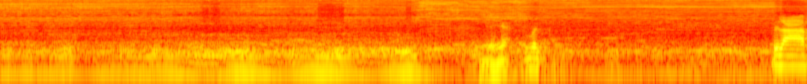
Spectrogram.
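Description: Tattoo machine running with a steady low buzz while being worked into a practice skin.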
